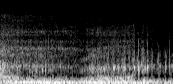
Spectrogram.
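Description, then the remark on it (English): A deep, rough werewolf growl rumbles loudly and without a break for a few seconds, gravelly and snarling, with no voices over it. “I mean, take that infamous werewolf, for example.”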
